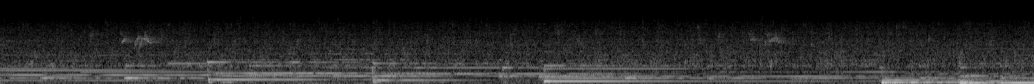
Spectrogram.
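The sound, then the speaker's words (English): A stone fountain carved with two cherubs, in the center of a garden: water flows out from one cherub and splashes steadily and gently into the water of the basin below, a continuous soft patter, with low sustained musical tones shifting beneath it throughout. “Water tunnels out from the heart of one of the cherubs, splashing gently into the water below.”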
